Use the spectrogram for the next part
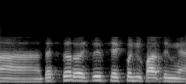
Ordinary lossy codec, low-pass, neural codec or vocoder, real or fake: none; 3.6 kHz; codec, 16 kHz, 1 kbps, FunCodec, trained on LibriTTS, 50 frames a second; fake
